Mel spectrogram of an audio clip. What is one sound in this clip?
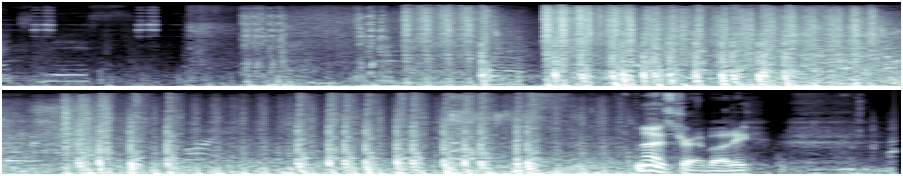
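Guns fire in rapid bursts.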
